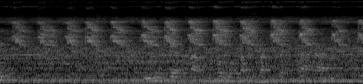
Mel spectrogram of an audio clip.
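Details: Oriental white-eye making an unusual sound, unlike its usual voice: a steady run of harsh, raspy, high notes, about four each second, with slightly uneven spacing and a faint low hum underneath.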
